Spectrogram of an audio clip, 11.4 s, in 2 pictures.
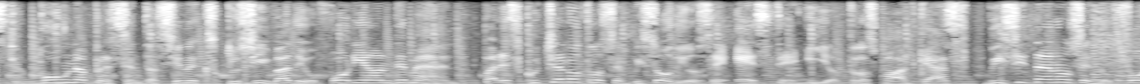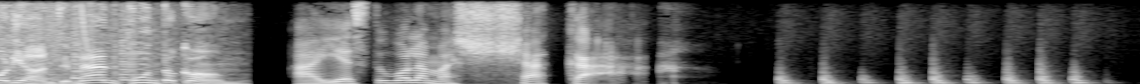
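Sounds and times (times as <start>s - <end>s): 
speech: 0.0s - 9.8s
knocking on a bathroom door: 9.6s - 11.4s.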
